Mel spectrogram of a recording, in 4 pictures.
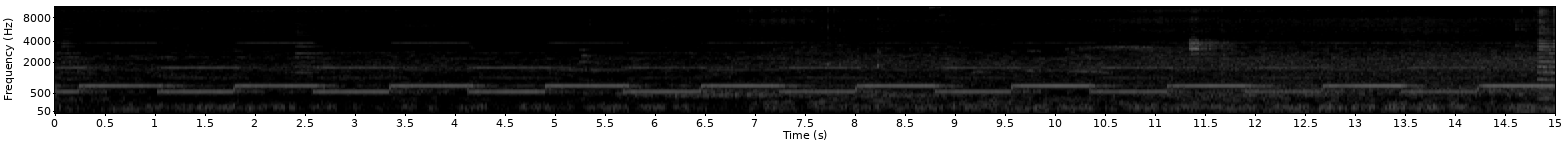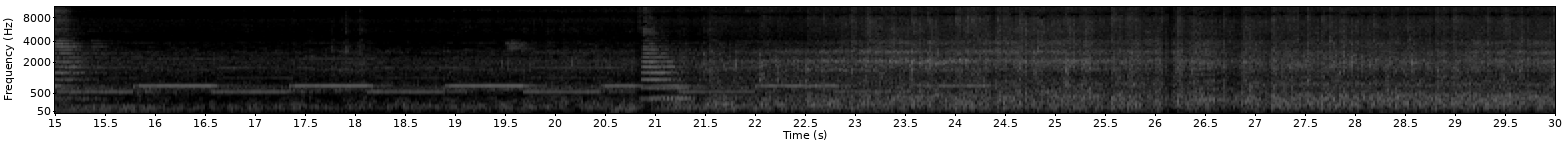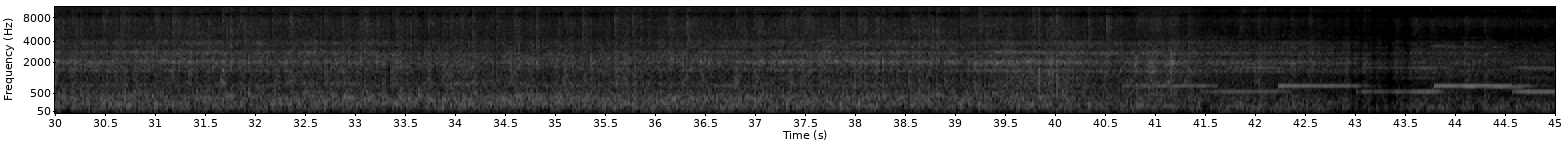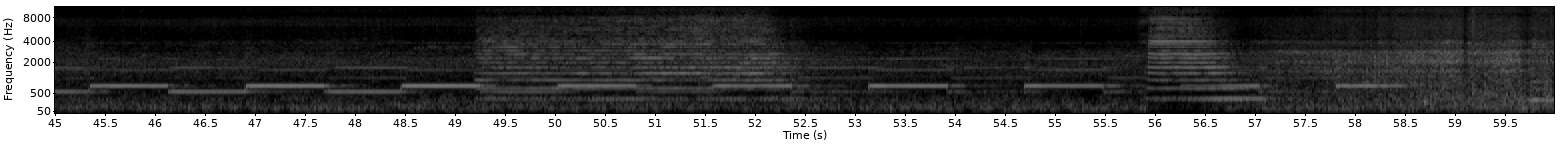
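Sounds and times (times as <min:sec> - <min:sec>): train horn: 0:00.0 - 0:03.4, 0:04.1 - 0:22.8, 0:26.2 - 0:27.0, 0:47.5 - 0:58.4, 0:59.6 - 0:59.9
level-crossing alarm two tones: 0:00.0 - 0:24.6, 0:40.2 - 0:49.3, 0:52.6 - 0:56.0, 0:57.4 - 0:58.7
train wheels clattering on rails: 0:19.1 - 0:44.7, 0:57.4 - 0:59.9.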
